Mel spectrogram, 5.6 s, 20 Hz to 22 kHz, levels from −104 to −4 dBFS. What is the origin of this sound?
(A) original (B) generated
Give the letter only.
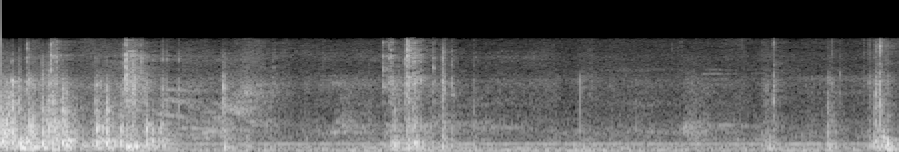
A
